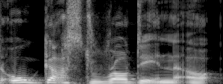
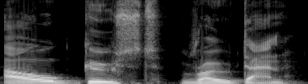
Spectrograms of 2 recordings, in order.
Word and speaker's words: Auguste Rodin: And this person said August Rodin, and he just, because I couldn't say that word. I couldn't say that name, could I? And he's told me how to say it. Auguste Rodin.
